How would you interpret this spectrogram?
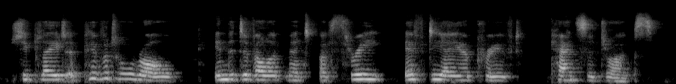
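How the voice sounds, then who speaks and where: A woman's voice: medium pitch, a little hiss or hum, low-quality recording. A woman hosting an event, reading a polished, formal introduction of the moderator. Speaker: event host.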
